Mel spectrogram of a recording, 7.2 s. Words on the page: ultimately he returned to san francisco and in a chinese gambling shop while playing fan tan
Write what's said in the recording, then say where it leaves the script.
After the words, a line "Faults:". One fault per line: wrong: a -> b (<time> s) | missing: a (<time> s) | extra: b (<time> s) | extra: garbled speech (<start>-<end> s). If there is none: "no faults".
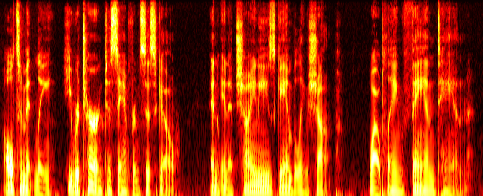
ultimately he returned to san francisco and in a chinese gambling shop while playing fan tan
Faults:
no faults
